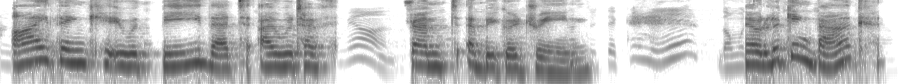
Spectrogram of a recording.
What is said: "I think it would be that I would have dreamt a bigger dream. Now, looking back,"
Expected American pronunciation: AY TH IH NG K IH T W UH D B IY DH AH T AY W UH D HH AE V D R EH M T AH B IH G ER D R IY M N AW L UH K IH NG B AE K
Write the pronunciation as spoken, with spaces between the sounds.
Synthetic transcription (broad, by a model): AY TH IH NG K IH T W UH D B IY DH AH T AY W UH D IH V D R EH M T AH B IH G ER D R IY M N AW L UH K IH NG B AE K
